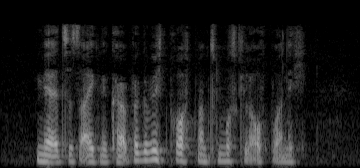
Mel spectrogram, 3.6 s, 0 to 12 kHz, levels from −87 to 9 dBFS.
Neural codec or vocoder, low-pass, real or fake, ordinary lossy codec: none; 7.2 kHz; real; AAC, 32 kbps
